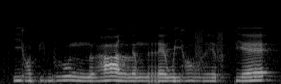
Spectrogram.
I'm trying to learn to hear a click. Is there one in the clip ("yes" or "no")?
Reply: no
